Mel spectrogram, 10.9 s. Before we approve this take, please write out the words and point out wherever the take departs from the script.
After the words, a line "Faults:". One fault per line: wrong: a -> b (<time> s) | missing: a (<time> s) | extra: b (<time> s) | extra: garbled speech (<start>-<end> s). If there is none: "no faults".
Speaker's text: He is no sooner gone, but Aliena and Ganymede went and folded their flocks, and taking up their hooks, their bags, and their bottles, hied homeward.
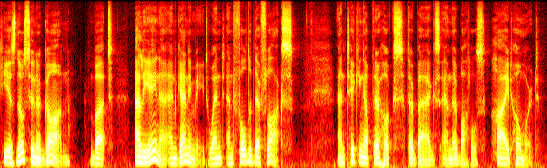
He is no sooner gone, but Aliena and Ganymede went and folded their flocks, and taking up their hooks, their bags, and their bottles, hied homeward.
Faults:
no faults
